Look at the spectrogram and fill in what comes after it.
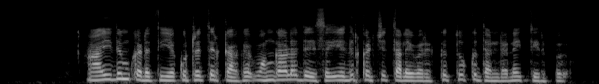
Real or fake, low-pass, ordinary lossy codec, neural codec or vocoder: real; 14.4 kHz; none; none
